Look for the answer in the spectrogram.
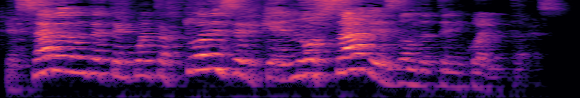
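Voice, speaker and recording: A man giving a reflective sermon, asking rhetorical questions, swinging between emphatic rises and soft drops. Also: extremely high pitch, big pitch swings, unhurried, recorded from a distance. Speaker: preacher giving a spiritual talk. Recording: very echoey room.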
